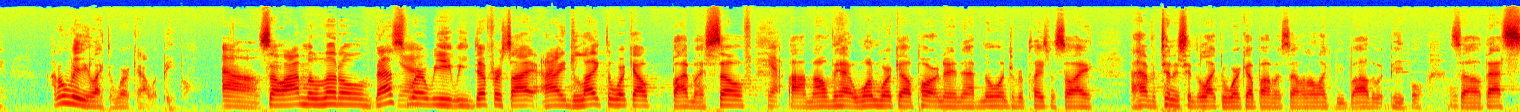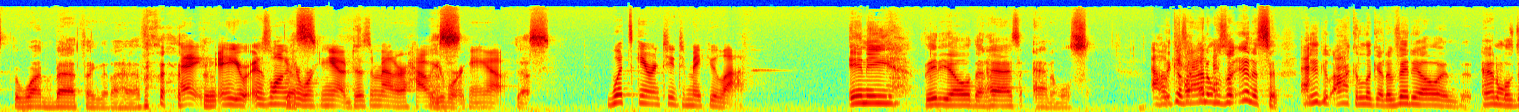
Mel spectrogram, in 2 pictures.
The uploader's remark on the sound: Live edition of Seniority Authority from the Leading Age Summit in Washington, D.C.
